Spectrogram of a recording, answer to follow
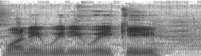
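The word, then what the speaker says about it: Veni, vidi, vici: Just like Veni Vidi Vici is pronounced Weni Weedy Wiki.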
